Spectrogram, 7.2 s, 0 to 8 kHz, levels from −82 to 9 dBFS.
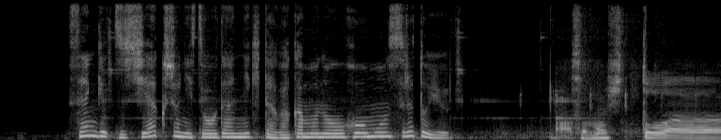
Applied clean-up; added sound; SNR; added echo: neural separator model SepFormer DNS4.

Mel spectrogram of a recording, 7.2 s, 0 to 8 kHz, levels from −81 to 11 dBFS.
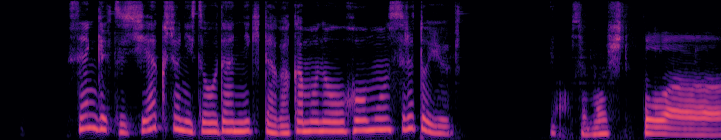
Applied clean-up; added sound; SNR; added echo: neural mask model DeepFilterNet 3.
